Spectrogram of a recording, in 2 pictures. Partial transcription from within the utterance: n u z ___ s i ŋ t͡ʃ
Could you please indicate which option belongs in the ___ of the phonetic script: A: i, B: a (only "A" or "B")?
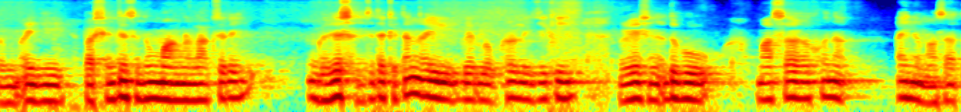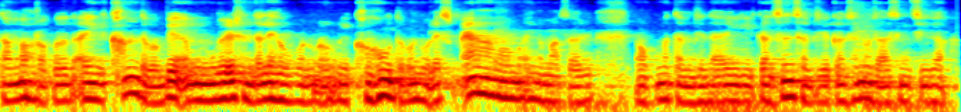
B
